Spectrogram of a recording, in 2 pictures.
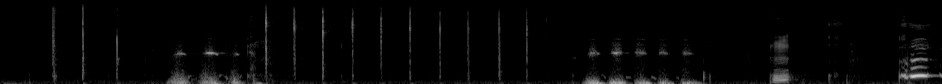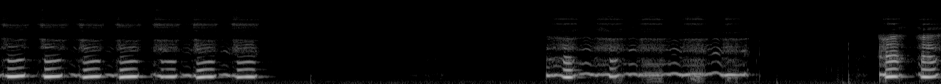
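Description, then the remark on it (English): A voice imitates grasshopper chirping: a run of sharp clicks and short raspy bursts, then two longer stretches of rapid, pulsing, whistle-like trills, fairly loud with pauses between. “That's kind of how grasshoppers sound in a sense, right?”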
